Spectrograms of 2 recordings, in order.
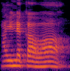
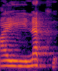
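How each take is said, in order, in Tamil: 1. சொல்லின் கடைசியில் ஒரு உயிரெழுத்து சேர்க்கப்பட்டுள்ளது. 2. சொல் கடைசி மெய்யெழுத்தில் முடிகிறது. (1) "ஐநக்காவும் வேணாம்" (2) "இக்கு இங்கிச்சு வச்சு சொல்லிக்கோ"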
